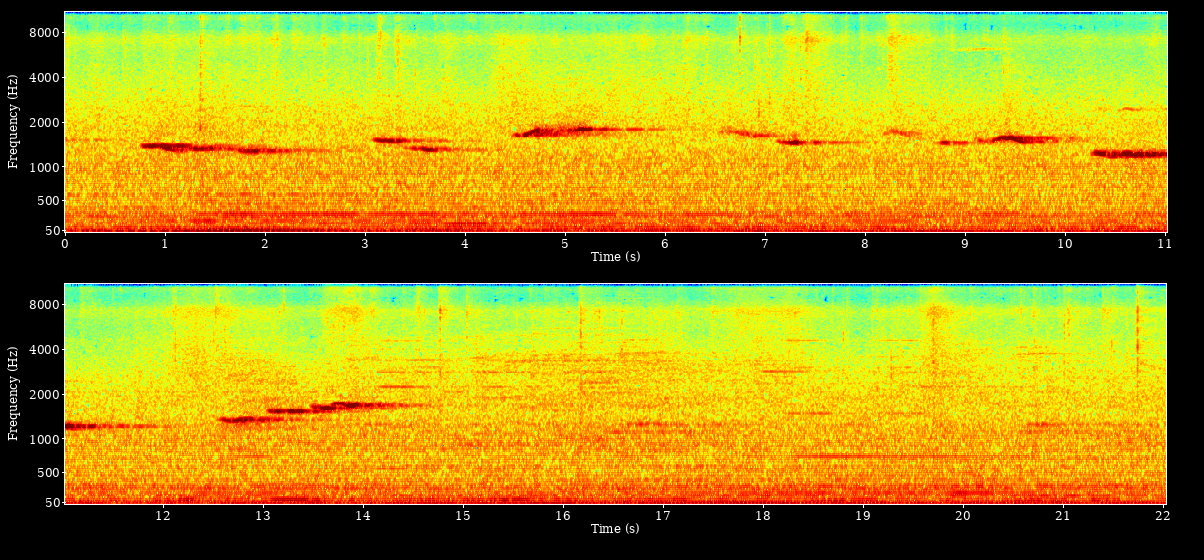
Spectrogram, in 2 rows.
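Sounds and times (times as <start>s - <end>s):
person whistling a slow tune: 0.7s - 14.7s.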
